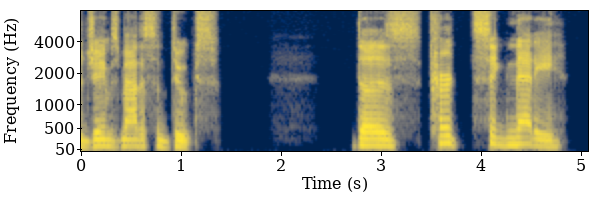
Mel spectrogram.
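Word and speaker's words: Cignetti: Does Kurt Signetti, right?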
